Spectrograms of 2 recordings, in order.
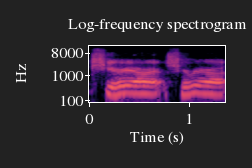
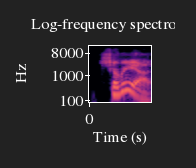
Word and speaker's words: Sharia: Islamic sharira let's try it again she how do you pronounce that Sharia thank you very much law was suspended by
